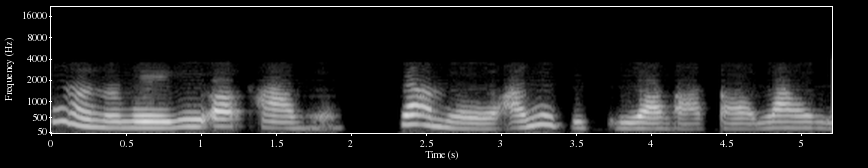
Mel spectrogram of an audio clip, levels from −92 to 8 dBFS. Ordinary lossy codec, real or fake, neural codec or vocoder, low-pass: none; fake; codec, 16 kHz, 1 kbps, FunCodec, trained on LibriTTS, 50 frames a second; 3.6 kHz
